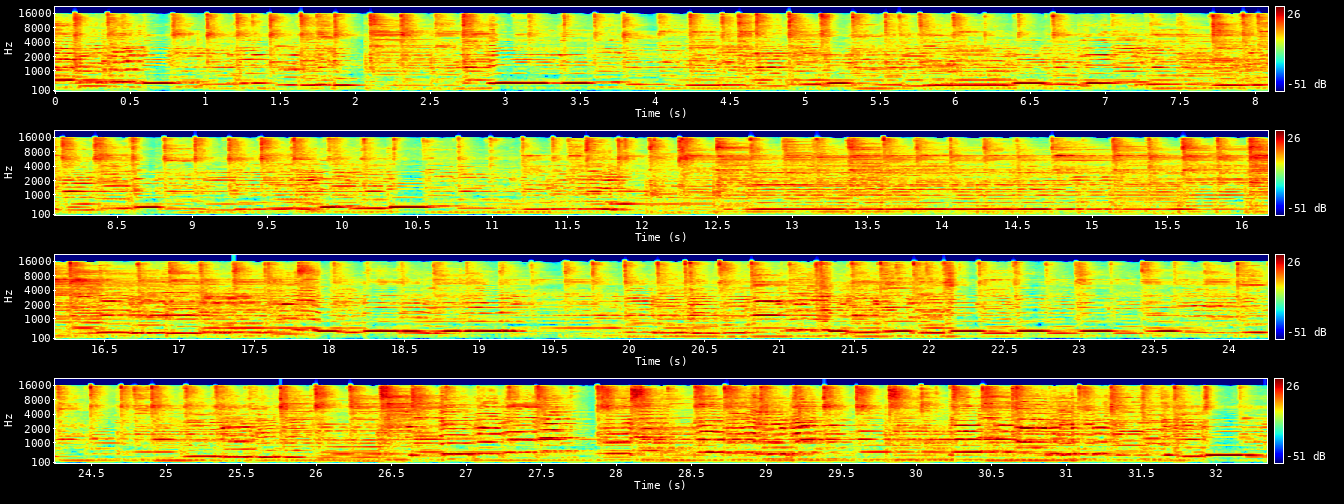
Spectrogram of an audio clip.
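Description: Cretan lyra bowing a quick melody over a laouto strumming chords, a duet of Cretan folk music. The lyra holds one long note about halfway through, then returns to short running notes.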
